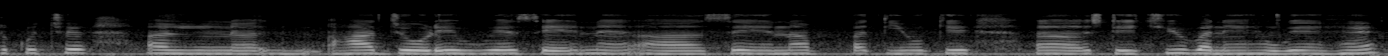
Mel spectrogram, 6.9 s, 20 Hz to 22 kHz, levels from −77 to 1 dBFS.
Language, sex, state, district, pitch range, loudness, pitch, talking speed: Hindi, female, Uttar Pradesh, Budaun, 215-230 Hz, -31 LUFS, 220 Hz, 155 wpm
